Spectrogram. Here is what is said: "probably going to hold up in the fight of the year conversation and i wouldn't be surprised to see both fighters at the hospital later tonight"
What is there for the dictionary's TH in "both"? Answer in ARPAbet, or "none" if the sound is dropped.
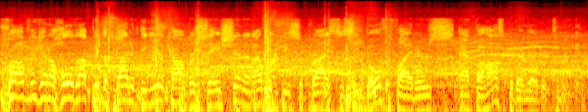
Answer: TH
